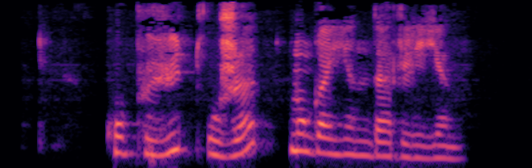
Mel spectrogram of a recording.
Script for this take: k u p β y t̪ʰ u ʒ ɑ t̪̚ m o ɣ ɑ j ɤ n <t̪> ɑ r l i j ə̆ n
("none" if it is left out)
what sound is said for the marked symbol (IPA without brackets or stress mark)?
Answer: d̪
